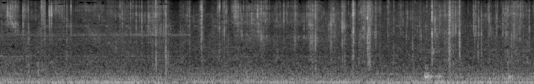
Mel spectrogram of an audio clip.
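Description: Thin clear protective plastic film being peeled and crinkled off a tractor's painted bonnet, giving a run of irregular small crackles and tearing sounds, over a steady low rumble.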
